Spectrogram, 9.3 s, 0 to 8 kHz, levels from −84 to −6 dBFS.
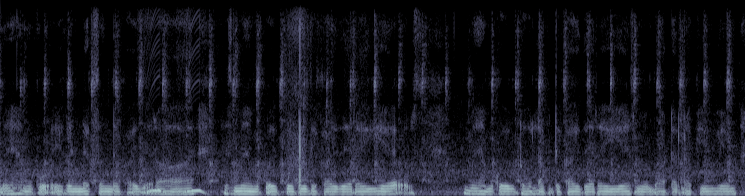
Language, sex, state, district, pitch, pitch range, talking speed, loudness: Hindi, male, Uttarakhand, Uttarkashi, 105 Hz, 100-105 Hz, 200 wpm, -35 LUFS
